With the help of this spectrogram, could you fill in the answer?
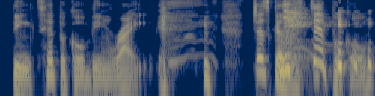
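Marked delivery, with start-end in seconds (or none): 2.0-3.7 laughing through the words, much higher. Real, not acted. Host laughing about ableist views while talking. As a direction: giggle out the point.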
